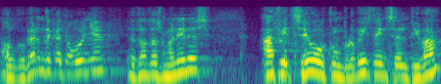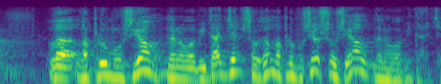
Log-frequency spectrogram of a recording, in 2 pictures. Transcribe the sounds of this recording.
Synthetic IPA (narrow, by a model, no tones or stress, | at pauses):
elɡuβɛɾnd̪ekat̪aluɲaðet̪ot̪̬ozmaneɾes | afesawukumpɾomizðeinsent̪iβa | lalapɾomusjoŋd̪elaaβit̪ad͡ʒesoβsanlɐpɾumusjosusjalˠd̪elawaβit̪ad͡ʒe̥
